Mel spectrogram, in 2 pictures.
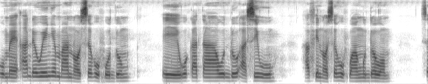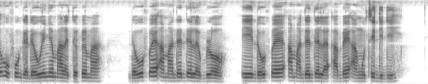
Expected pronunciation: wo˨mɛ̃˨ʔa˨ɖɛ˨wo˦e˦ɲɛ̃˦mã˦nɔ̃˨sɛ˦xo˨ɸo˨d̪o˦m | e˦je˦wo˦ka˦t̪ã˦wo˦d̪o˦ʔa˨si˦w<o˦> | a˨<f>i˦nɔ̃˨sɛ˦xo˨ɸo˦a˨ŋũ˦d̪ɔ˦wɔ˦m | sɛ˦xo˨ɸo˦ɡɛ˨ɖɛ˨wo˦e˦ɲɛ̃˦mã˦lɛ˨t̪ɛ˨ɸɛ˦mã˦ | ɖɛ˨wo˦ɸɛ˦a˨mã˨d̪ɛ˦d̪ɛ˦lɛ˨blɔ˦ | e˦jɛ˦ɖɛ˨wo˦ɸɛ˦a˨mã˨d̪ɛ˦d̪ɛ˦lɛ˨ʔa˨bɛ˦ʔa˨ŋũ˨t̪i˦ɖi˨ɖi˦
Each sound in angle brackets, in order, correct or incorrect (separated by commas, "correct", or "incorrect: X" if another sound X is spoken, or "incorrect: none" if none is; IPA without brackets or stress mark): incorrect: u˦, correct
